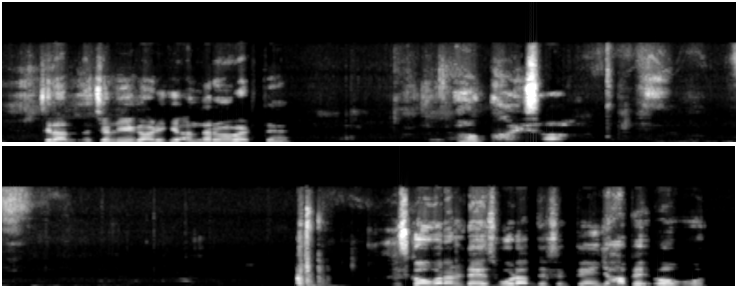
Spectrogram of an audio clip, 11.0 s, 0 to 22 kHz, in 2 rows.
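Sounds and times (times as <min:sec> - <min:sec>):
car door shutting thud: 0:07.7 - 0:08.2.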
